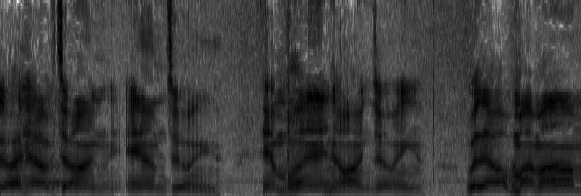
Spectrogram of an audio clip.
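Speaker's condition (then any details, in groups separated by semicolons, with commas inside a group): ALS; recently diagnosed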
